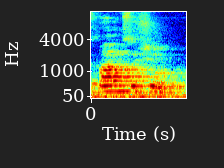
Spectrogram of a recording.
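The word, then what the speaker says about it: पांसुषु: That last word on the third line, it has a P because in the Sanskrit it's one long line, so you run it into the next word. But since it's broken into 4 lines, you pronounce it as a U. So it's Pamsushu.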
